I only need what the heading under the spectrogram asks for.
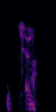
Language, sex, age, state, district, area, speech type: Hindi, male, 30-45, Madhya Pradesh, Harda, urban, conversation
